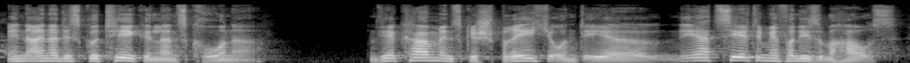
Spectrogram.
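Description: A man's voice: on the high side, lively intonation, normal speed, fairly bright tone. A man playing a polite, open young man with burdens, speaking plainly in a crime radio play. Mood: earnest.

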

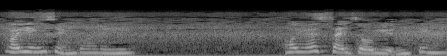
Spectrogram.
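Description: A woman playing a gentle, devoted sweetheart in a 1970s radio drama, earnest and conciliatory, with a Hong Kong Cantonese accent. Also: high-pitched, normal speed, close to an everyday voice. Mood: tender, hopeful. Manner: soft-hearted, pleading, earnest. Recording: noisy old radio drama recording.

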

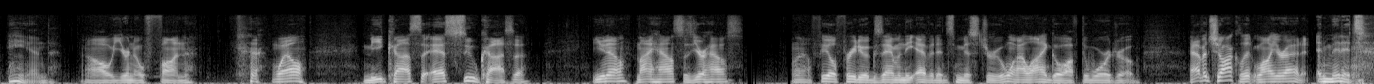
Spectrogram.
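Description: An actor playing a vain, smooth-talking soap opera heartthrob in a video game, with a cocky, teasing, flirtatious manner. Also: male voice, fairly low pitch, no room sound. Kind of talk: video game character dialogue.

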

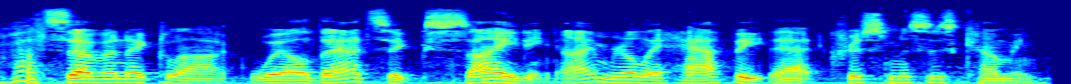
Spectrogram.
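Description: Man chatting gently with children. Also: medium pitch, normal speed. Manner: encouraging, simple questions. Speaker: adult interviewing children.

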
